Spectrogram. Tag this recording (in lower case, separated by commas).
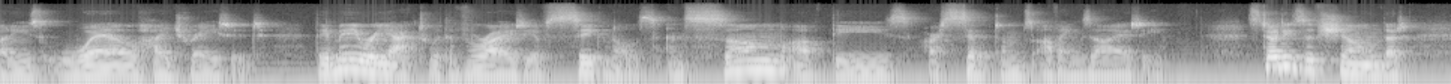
speech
